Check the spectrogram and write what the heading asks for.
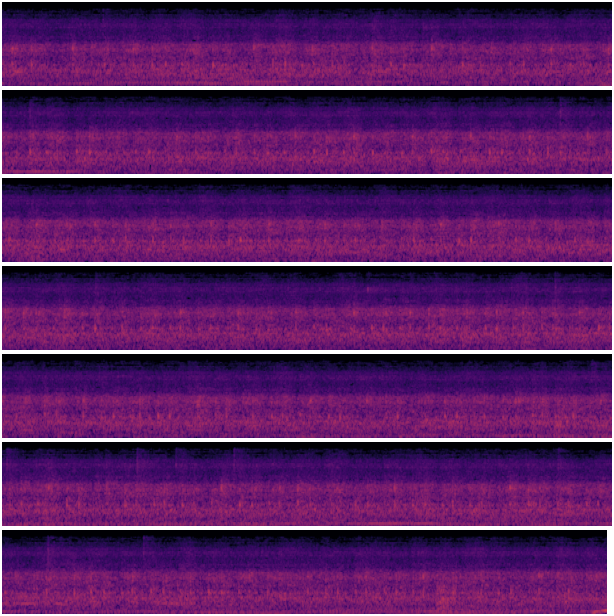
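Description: Road bike's rear tyre spinning on an indoor trainer as it is pedalled: a steady whirring hiss with a low hum that comes and goes.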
